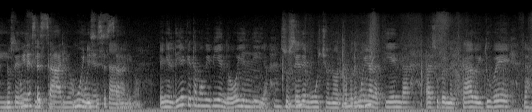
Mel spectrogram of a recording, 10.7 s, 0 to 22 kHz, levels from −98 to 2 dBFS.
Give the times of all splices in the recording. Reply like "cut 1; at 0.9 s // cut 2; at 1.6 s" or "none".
none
